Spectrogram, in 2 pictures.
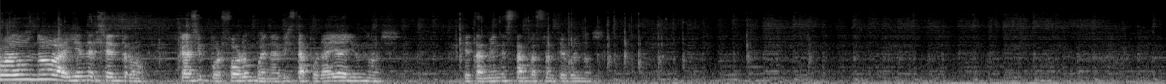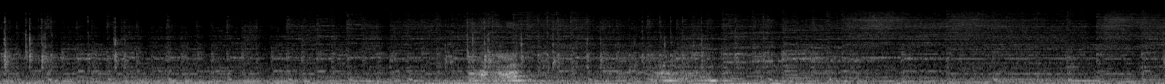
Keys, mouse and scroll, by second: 0.1 middle click, 0.2 middle click, 0.8 alt+shift+middle click, 1.8 alt+shift+f, 2.0 click, 4.6 ctrl+z, 4.8 middle click, 4.9 middle click, 5.0 scroll up 1, 5.3 middle click, 5.5 alt+shift+middle click, 6.8 alt+shift+f, 6.9 click, 7.1-7.5 scroll down 1, 9.3 shift+click, 10.0 click, 12.0 ctrl+z, 12.2 middle click, 12.8 ctrl+f, 12.9 click, 16.4 ctrl+z, 16.6 middle click, 16.7 middle click, 17.1 shift+middle click, 17.3 middle click, 17.5 f, 17.7 click, 18.1 middle click, 18.4 shift+middle click, 18.7 middle click, 18.8 click, 19.0 middle click, 20.0 click.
